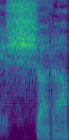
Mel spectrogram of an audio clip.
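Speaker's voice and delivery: muttered through gritted, clenched teeth. Voicing a character annoyed by the crowd: muttering through gritted teeth. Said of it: "gritting her teeth and, like, muttering".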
